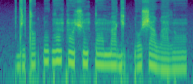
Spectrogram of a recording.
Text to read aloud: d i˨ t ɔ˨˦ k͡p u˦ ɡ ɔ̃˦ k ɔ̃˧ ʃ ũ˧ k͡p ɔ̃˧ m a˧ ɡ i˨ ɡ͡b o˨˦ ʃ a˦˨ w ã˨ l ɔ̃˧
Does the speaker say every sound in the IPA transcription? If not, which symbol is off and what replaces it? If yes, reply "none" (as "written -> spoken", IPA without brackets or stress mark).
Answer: ã˨ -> a˨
